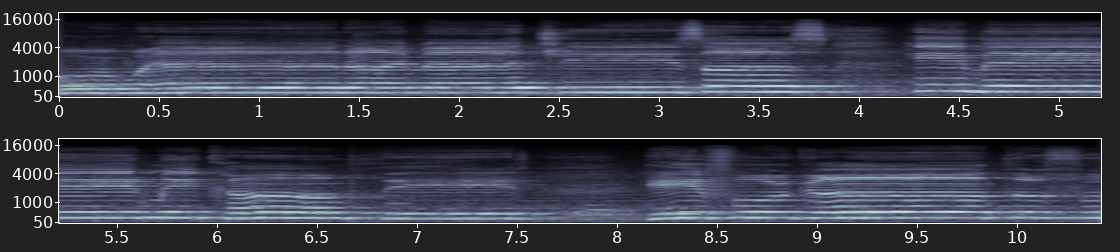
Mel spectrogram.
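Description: A woman singing a gospel song solo into a microphone, holding long notes, with short breaks between phrases about four and eight seconds in.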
